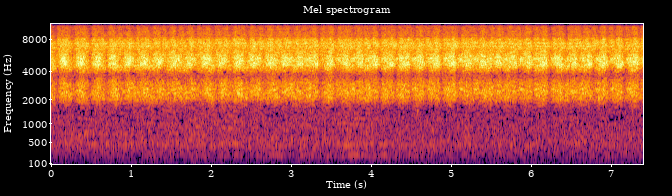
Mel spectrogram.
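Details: Steady shrill cicada chorus, a thick high-pitched hiss pulsing rapidly and evenly throughout, with nothing else audible.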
